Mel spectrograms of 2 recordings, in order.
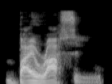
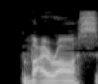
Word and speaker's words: Bairasu: I mean, um, the the Japanese name is Bairasu with like a, a, a B would, would be closer to how it's pronounced, but Gamera tai Uchu Kaiju Bairasu. I prefer uh, that. So Viras is, is kind of how I say it.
